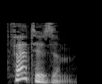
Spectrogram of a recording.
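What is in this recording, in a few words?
"fattism", British English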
